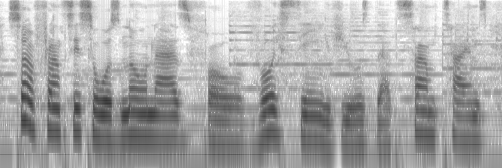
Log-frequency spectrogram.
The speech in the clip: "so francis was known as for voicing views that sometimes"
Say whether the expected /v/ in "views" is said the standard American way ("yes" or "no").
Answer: yes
